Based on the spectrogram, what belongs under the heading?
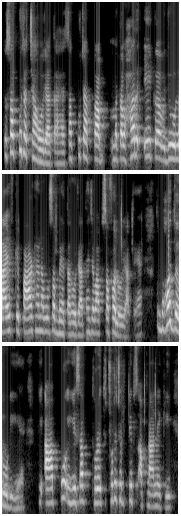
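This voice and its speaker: Woman with a slightly high voice, earnest and emphatic, for an informal motivational study-tips talk. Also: animated, fairly quick, hardly any pauses, a bit bright. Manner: earnest, emphatic, speaks directly to listeners. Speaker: schoolteacher. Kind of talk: casual advice talk to exam aspirants.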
